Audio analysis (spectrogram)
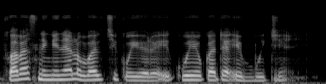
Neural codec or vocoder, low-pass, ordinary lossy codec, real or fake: autoencoder, 22.05 kHz, a latent of 192 numbers a frame, VITS, trained on many speakers; none; none; fake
